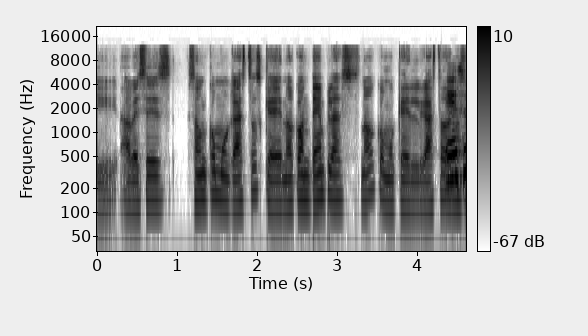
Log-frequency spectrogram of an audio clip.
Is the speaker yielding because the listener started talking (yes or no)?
yes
